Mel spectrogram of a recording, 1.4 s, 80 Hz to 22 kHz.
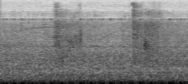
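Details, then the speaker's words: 2018 Cadillac Escalade V8 after DOD delete with BTR cam, LS7 lifters, shorty headers, Magnaflow muffler and flapper valve removed, fixing a lifter/pushrod tick: deep, even idle rumble slightly louder than stock, no ticking; normal idle. "You can just barely tell it's a little bit louder. It's definitely what I was going for. I didn't want it too loud."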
